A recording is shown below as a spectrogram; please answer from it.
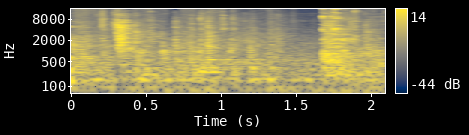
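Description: Four-speed (four-panel telescoping) elevator door sliding closed, its panels rattling and clicking in their tracks over a steady low hum, with a louder clatter near the end.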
